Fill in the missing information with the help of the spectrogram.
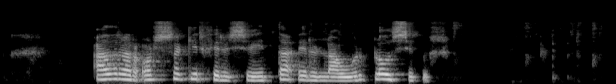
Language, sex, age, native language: Icelandic, female, 20-29, Icelandic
